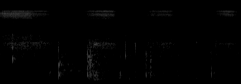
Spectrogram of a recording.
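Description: Air blown by mouth through a PWK carburettor's power jet passage in four short hissing puffs, testing whether the new adjuster needle opens or blocks the jet.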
